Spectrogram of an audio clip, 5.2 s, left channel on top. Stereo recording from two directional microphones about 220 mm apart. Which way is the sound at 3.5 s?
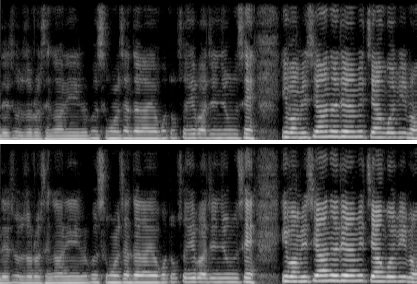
15° right (ahead or behind).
